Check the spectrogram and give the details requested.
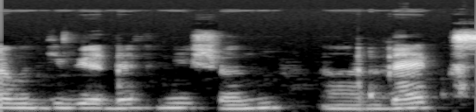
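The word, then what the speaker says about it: deque: give you a definition Dex or double ended cues pronounced like deck are sequences containers with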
